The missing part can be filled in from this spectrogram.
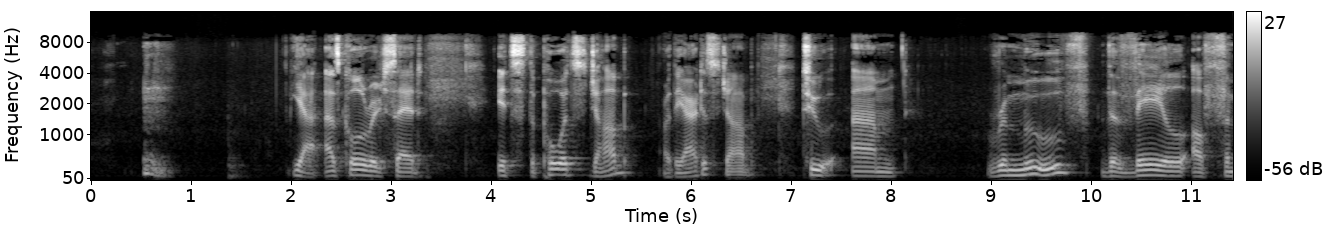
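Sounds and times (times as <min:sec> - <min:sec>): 
throat clearing: 0:00.5 - 0:00.9
speech: 0:02.0 - 0:08.2, 0:09.0 - 0:11.4.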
